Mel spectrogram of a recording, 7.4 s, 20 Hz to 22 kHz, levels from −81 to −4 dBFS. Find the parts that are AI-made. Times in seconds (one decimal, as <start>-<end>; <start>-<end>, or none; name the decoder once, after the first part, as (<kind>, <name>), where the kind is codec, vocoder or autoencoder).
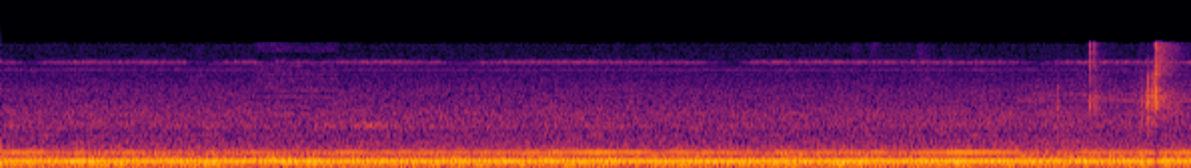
1.6-2.1 (codec, DAC)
